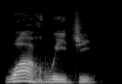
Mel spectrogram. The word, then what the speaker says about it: Waluigi: Au Japon, le R et le L font le même son. Alors, Luigi peut être prononcé Ruigi. Et puis, Waluigi, donc, peut être prononcé Waruigi. Waruigi est un mélange de Warui et puis de Ruigi.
